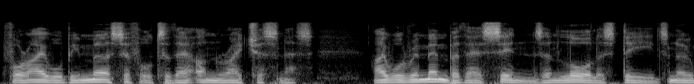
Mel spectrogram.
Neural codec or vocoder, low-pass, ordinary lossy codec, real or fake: none; 7.2 kHz; Opus, 64 kbps; real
